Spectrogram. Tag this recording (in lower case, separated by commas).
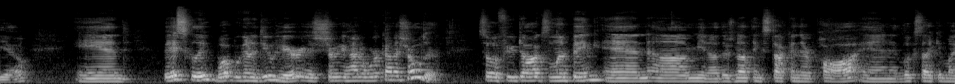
speech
